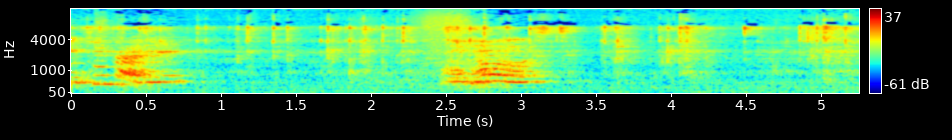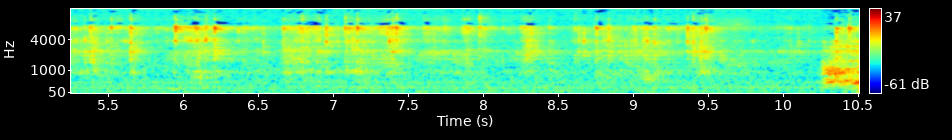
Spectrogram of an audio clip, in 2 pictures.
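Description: Crinkling and crackling of a plastic fruit-strip wrapper as a toddler works at opening it: a long string of small, irregular clicks, heard through room speakers as a video plays. A voice breaks in briefly at the start and again about three seconds in.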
